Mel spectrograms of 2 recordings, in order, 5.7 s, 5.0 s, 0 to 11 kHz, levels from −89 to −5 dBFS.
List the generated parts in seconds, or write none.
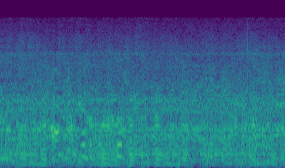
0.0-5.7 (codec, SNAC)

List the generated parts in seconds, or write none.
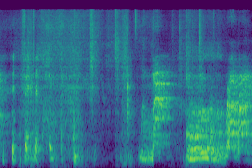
0.0-5.0 (codec, SNAC)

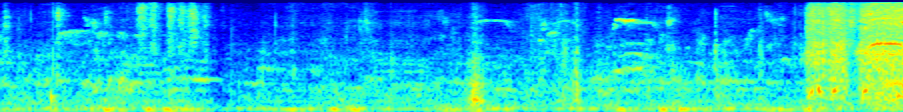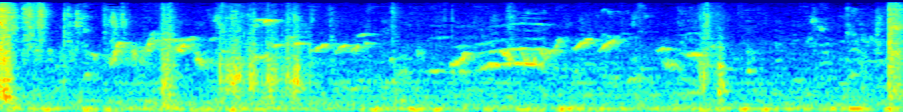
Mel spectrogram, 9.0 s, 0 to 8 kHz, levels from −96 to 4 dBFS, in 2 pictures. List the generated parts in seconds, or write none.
1.3-2.2 (codec, SNAC)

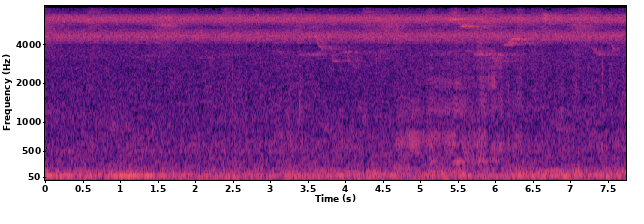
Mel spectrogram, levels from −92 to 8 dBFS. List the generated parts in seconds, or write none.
none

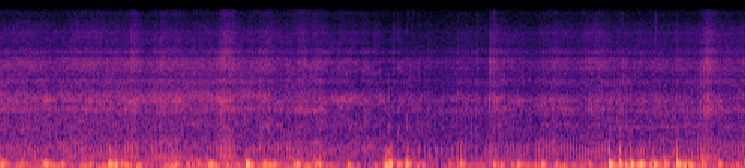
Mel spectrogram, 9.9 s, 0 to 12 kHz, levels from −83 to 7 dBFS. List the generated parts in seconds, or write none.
3.9-5.4 (codec, SNAC)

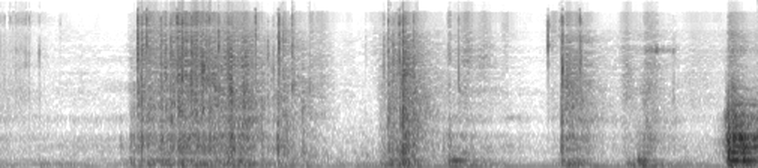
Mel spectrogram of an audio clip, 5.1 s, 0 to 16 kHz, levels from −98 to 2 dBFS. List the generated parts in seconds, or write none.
0.0-1.9 (codec, SNAC); 3.0-5.1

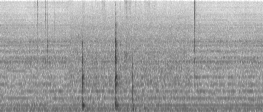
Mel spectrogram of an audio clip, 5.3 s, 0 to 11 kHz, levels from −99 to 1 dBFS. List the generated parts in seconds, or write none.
0.0-1.4 (codec, SNAC); 3.8-5.3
